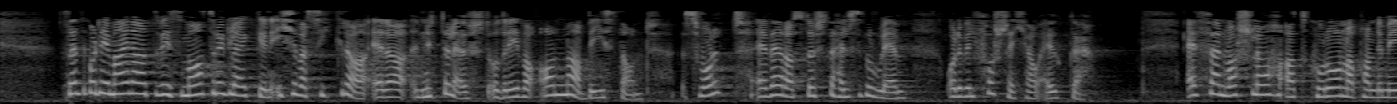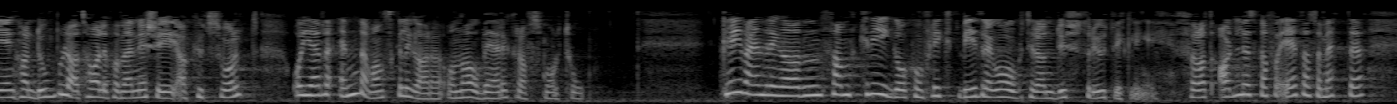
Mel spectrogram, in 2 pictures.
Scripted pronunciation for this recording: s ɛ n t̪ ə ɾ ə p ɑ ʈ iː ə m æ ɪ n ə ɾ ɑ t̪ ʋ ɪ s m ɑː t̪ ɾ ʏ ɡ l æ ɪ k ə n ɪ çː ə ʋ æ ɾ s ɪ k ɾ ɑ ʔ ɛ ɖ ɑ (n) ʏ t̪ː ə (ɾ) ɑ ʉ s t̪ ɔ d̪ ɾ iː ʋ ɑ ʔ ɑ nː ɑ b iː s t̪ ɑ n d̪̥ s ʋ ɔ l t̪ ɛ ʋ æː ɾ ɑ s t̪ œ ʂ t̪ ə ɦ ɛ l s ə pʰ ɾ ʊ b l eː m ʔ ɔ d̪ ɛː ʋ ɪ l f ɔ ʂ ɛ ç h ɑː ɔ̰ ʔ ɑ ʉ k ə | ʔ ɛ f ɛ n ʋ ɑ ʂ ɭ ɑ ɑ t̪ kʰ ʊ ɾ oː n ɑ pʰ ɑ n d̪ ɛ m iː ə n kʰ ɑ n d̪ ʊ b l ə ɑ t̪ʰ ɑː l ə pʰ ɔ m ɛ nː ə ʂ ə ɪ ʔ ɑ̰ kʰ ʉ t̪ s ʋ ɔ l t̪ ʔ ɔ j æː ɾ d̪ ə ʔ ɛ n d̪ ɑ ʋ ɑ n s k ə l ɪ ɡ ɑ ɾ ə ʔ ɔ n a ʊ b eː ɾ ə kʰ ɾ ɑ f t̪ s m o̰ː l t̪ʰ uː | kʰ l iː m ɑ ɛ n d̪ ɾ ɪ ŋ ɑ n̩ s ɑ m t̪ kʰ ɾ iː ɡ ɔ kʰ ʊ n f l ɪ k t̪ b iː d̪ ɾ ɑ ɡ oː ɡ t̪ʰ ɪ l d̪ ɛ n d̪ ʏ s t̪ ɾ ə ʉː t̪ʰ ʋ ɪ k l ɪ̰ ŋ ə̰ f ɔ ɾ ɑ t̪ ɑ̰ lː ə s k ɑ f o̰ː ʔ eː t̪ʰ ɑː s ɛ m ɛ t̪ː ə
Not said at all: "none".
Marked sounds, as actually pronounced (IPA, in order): n, l

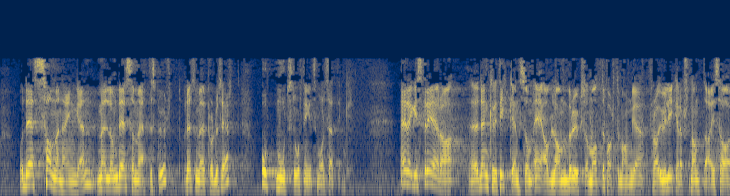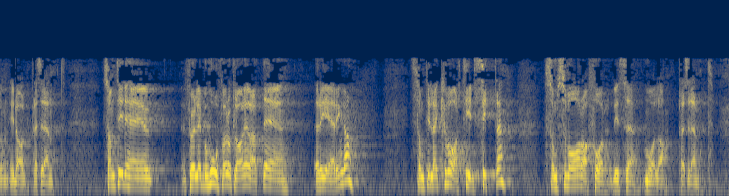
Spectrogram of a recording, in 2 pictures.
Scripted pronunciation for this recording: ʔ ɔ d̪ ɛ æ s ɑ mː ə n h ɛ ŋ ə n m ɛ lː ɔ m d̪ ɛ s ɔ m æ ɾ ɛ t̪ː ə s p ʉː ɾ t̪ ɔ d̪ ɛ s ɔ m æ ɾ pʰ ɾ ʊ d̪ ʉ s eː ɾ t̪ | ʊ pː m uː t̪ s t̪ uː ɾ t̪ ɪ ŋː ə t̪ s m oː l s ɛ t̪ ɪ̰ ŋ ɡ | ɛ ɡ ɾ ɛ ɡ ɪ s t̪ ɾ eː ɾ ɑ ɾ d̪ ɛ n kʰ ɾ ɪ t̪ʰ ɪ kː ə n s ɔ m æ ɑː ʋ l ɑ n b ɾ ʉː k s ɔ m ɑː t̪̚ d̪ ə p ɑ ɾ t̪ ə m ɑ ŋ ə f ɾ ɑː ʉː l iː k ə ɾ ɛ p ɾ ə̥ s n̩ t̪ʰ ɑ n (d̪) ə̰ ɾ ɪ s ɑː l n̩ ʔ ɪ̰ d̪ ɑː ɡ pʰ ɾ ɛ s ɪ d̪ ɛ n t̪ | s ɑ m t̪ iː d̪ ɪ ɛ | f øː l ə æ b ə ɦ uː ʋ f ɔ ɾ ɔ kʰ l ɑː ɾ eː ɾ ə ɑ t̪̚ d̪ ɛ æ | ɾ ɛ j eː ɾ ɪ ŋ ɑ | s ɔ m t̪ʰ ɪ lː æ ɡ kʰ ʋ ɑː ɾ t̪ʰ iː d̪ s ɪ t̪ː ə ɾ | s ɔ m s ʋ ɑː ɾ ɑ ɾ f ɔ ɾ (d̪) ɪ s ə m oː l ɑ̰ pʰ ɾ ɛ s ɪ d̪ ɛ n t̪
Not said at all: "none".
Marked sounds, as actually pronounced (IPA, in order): t̪, d̪

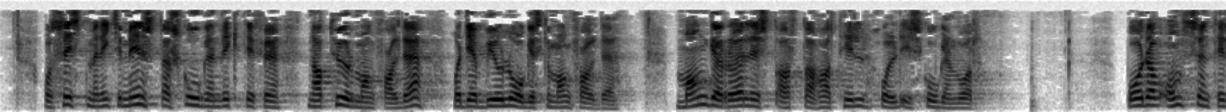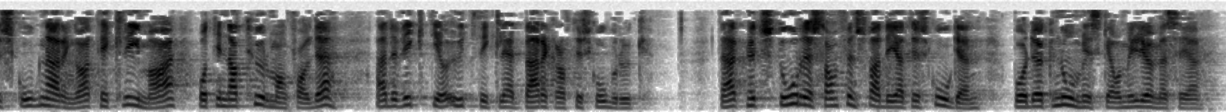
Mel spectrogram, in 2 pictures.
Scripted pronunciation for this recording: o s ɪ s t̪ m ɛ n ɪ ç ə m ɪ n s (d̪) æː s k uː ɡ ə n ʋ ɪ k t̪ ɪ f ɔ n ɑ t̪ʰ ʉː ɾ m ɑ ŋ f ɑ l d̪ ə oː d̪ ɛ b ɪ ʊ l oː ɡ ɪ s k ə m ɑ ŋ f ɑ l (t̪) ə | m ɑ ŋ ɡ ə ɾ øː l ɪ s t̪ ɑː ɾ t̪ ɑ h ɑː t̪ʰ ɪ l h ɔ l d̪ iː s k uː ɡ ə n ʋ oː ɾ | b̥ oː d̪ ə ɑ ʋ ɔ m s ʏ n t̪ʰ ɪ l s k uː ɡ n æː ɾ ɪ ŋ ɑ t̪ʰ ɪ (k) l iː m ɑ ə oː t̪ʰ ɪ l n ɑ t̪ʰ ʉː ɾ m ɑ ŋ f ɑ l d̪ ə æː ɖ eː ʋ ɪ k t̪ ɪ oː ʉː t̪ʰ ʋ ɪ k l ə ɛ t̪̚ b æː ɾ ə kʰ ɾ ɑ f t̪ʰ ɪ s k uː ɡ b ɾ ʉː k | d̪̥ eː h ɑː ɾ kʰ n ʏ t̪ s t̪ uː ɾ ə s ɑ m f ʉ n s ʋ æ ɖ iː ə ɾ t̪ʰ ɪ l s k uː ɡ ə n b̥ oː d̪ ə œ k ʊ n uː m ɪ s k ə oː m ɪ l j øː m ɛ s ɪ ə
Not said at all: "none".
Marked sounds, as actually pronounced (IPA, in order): t̪, d̪, kʰ

